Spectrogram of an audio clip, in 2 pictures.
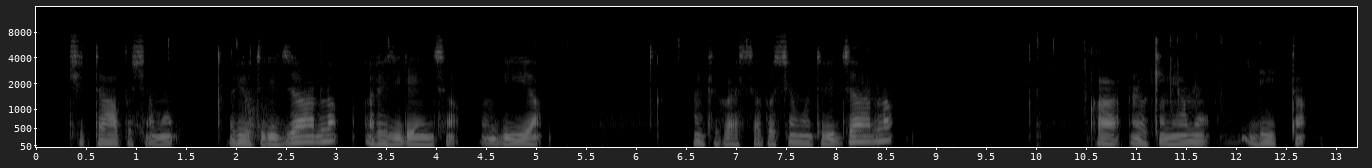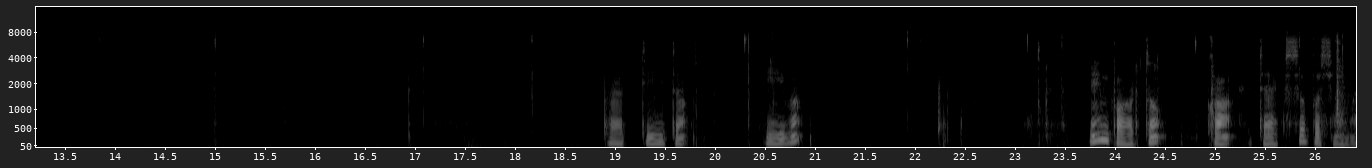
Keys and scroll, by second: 2.0 ctrl+v, 5.6 ctrl+c, 7.0 ctrl+v, 11.0 Left, 11.2-12.9 typing, 14.8 BackSpace, 15.4 BackSpace, 17.8-21.1 typing, 22.8-24.7 typing.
